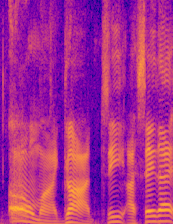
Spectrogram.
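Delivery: slow, loud, drawn-out, excited amazement.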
